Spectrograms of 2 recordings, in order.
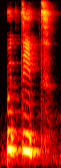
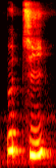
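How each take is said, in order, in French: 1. La consonne finale se prononce. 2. La consonne finale ne se prononce pas. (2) "마지막 자음은 발음하지 않은 것이 원칙"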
